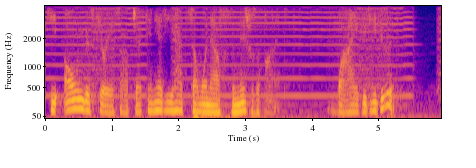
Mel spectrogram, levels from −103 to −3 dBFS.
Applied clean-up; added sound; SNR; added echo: none; Bowed string instrument; 17 dB; reverberation time 1.1 s.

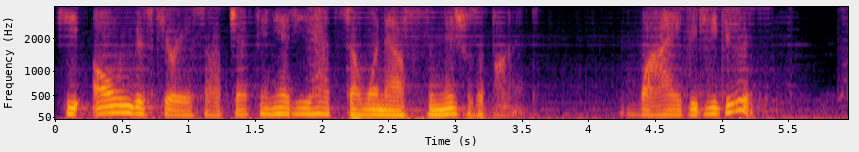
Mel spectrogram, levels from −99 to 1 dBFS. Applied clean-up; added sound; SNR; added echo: neural separator model SepFormer DNS4.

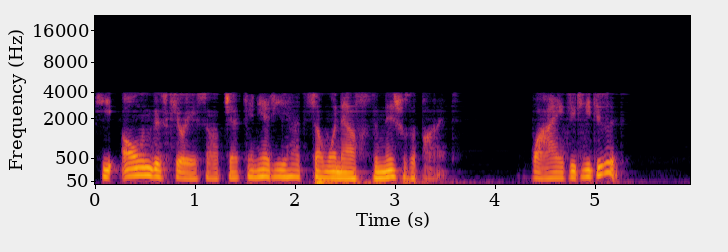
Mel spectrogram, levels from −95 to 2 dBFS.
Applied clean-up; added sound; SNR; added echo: neural mask model DeepFilterNet 3.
